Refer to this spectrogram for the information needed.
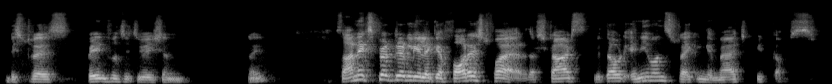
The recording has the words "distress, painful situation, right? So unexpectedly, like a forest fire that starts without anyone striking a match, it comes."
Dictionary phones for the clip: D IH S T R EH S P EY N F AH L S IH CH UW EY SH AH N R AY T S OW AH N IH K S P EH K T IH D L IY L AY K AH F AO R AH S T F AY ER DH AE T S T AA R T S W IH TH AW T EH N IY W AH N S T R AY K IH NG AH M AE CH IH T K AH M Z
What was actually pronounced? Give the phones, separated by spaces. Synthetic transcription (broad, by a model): D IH S T R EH S P EY N F AH L S IH CH UW EY SH AH N R AY T S OW AH N IH K S P EH K T IH D L IY L AY K AH F AO R AH S T F AY ER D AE T S T AA R T S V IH T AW T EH N IY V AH N S T R AY K IH NG AH M AE CH IH T K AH M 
